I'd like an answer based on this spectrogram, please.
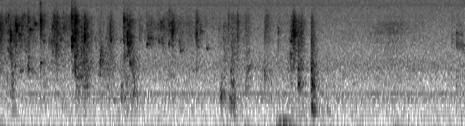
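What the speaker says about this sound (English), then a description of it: "Just let me wash my hands." Hands being washed under a running kitchen tap, with soft steady water flow, splashes and a few clattering knocks, then the water fading near the end.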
